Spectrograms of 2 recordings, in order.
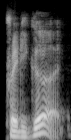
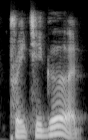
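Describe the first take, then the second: First: The t in pretty is softened into a flap. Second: The t in pretty is pronounced as a clear t. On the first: "pretty에서 t 발음을 한번 제가 연음을 한번 시켜서" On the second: "굴리지 않으시고 그냥 pretty good 이렇게 하셔도 됩니다"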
